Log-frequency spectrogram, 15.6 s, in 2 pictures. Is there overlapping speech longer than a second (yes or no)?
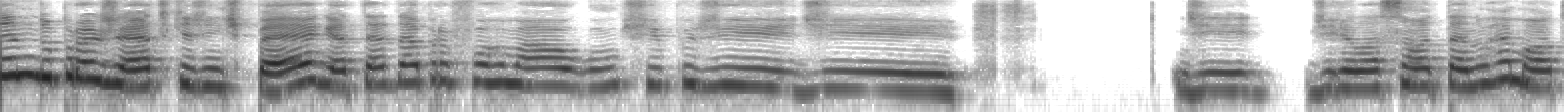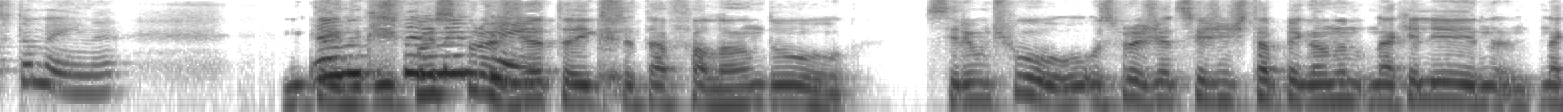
yes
